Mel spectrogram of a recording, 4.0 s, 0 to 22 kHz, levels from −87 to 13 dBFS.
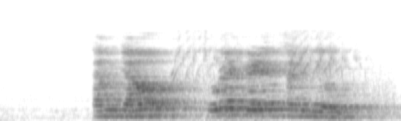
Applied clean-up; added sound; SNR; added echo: neural separator model SepFormer DNS4.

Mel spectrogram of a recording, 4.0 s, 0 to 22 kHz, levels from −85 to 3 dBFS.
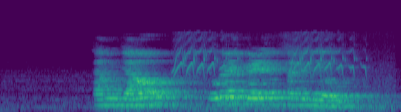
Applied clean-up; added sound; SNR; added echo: none; Bird; 14 dB; reverberation time 1.3 s.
